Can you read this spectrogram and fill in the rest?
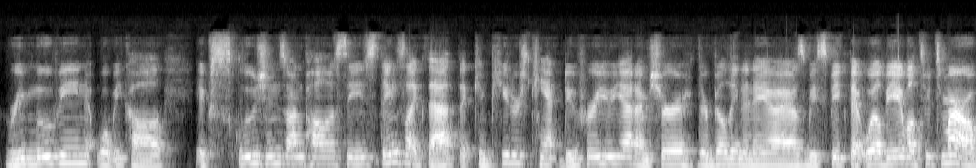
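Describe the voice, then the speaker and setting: Casual woman with a very low voice on a video call. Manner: casual and breezy, addressing the audience directly. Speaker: independent insurance broker. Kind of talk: webinar presentation.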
